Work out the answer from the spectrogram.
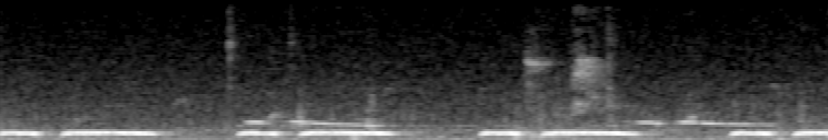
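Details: Spotted dove calling very actively outside its cage: deep, soft cooing phrases, each a short note followed by a longer drawn-out coo, repeated steadily, with a thin descending whistle and faint high chirps from other birds in the background.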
